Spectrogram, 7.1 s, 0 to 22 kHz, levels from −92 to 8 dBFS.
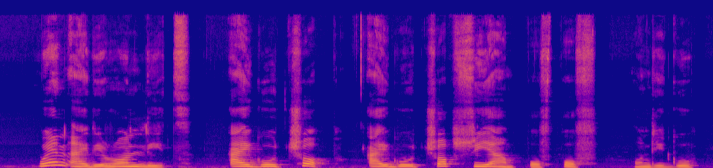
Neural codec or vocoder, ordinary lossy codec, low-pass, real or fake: none; none; none; real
